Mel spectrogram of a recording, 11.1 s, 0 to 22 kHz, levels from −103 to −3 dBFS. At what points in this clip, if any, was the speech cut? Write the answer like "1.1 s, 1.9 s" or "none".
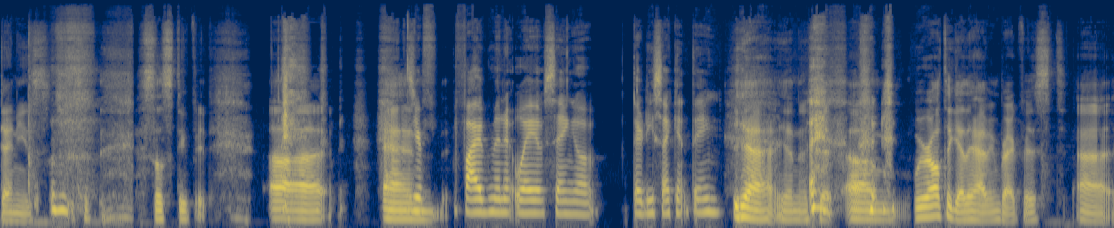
1.3 s, 9.1 s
